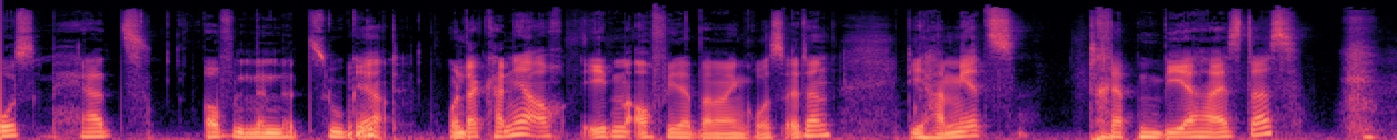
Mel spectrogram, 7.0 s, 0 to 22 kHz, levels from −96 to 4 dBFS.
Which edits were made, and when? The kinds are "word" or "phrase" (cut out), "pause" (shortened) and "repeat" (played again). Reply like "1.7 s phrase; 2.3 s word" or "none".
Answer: 2.8 s word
